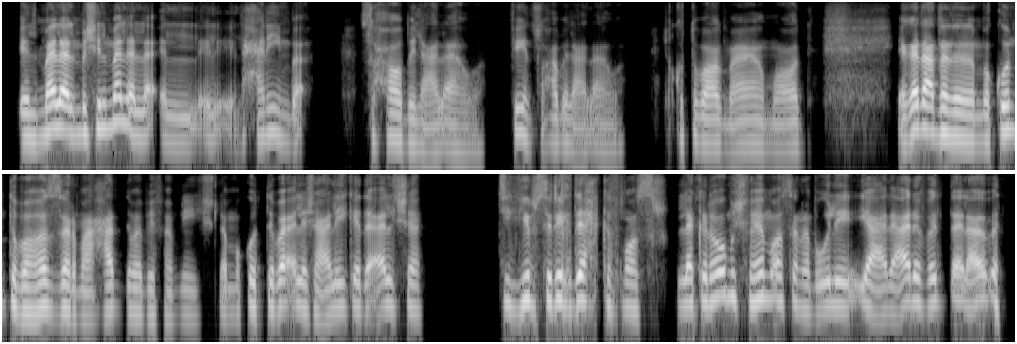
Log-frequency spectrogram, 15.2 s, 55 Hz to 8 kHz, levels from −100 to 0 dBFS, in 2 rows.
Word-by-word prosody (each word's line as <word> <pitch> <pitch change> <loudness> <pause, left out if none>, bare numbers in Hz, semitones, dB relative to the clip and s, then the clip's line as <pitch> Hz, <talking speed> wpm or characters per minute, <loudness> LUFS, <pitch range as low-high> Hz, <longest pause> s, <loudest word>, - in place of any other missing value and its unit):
الملل 175 +5 +7
مش 170 +3 -1
الملل 195 -5 +2
لأ، 155 - -1
ال 130 -1 -9
ال - - -10
الحنين 150 0 -7
بقى، - - -7 0.4
صحابي 145 -4 -3
اللي 120 - -8
على 105 +2 -6
القهوة، 105 -1 -10 0.2
فين 170 -3 -4
صحابي - - -10
اللي - - -7
على - - -11
القهوة؟ - - -15 0.3
اللي - - -28
كنت - - -13
باقعد 125 -2 0
معاهم، 120 +1 -6
واقعد 115 +1 -5 0.7
يا - - -1
جدع 185 0 +9
ده 175 -1 +4
أنا 150 -3 +3
لمّا 135 0 -4
كنت 185 +2 0
باهزر 150 0 +2
مع 125 0 -1
حد 145 +4 -2
ما 140 - -2
بيفهمنيش، 130 -1 -12
لمّا 135 - -8
كنت 160 0 -3
بألِش 160 -2 +1
عليه 155 +4 -1
كده 160 -2 0
ألشة 160 -2 -3 0.6
تجيب 180 +3 -1
صريخ 195 +4 +2
ضحك 180 -3 +3
في 165 - -9
مصر، 155 -3 -6
لكن 175 +3 +1
هو 215 +3 +5
مش 215 -2 -3
فاهم 205 +2 +1
أصلًا 190 -2 -2
أنا 150 - -4
باقول 155 +3 -3
إيه، 165 -1 -1
يعني 135 +2 +2
عارف 185 -1 +2
أنت 180 0 -4
العمل 100 - +2
155 Hz, 220 wpm, -23 LUFS, 135-175 Hz, 0.7 s, جدع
